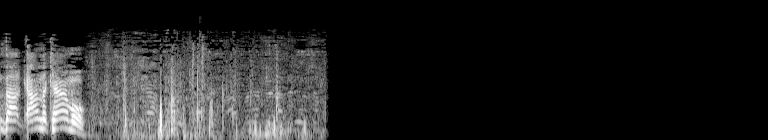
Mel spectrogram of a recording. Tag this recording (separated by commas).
Speech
